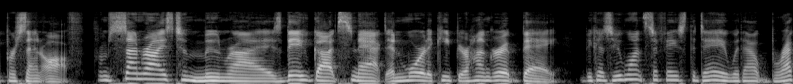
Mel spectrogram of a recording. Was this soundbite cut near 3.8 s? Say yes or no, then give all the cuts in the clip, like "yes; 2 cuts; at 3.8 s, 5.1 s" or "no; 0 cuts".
yes; 1 cut; at 3.8 s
